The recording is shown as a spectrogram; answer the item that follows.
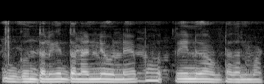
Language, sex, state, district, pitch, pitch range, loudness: Telugu, male, Andhra Pradesh, Sri Satya Sai, 125 Hz, 120-130 Hz, -13 LUFS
